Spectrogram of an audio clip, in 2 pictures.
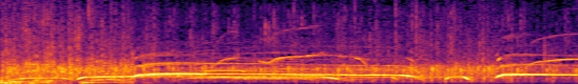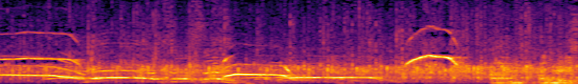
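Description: A crowd cheers and whistles loudly in a large hall.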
